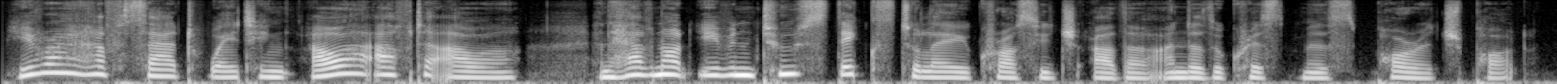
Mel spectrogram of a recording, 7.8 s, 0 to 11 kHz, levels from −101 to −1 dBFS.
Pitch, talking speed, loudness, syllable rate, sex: 215 Hz, 185 wpm, -17 LUFS, 5.0 syllables/s, female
